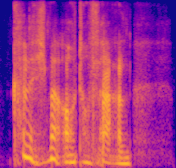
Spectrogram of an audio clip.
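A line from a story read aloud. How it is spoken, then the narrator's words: Indignant muttering to himself. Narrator (German): murmelte er vor sich hin, und sein Schnurrbart zitterte entrüstet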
